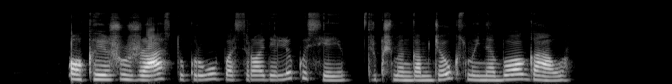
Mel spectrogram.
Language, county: Lithuanian, Alytus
